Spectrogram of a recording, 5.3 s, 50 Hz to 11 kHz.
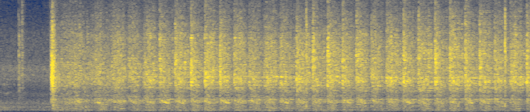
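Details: Cub Cadet garden tractor with a swapped-in 305 Chevy small-block V8 cranks steadily at about three turns a second but never catches; fuel starvation, owner thinks it may need a jump box.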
